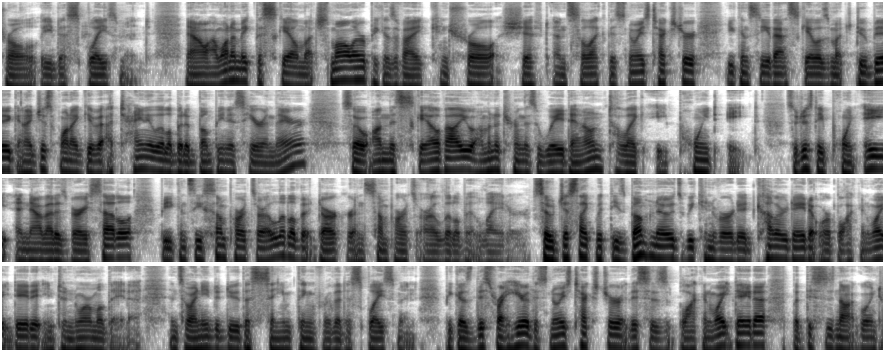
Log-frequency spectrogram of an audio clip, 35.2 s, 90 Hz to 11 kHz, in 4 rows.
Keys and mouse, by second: 2.0 middle click, 3.0 middle click, 5.7 ctrl+shift+click, 12.9-17.0 drag, 18.0-19.1 middle drag, 20.1 middle click, 20.7 middle click, 21.6 KP_0, 29.5 middle click, 31.1 middle click, 32.5-34.0 drag.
